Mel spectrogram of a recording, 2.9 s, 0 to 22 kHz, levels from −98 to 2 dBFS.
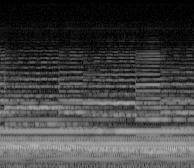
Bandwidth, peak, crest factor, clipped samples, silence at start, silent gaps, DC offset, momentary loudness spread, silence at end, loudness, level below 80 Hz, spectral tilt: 12.5 kHz; -20 dBFS; 12 dB; under 0.1%; 0 s; none; under 0.1%; 1 LU; 0 s; -33 LUFS; -60 dBFS; -4 dB/octave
